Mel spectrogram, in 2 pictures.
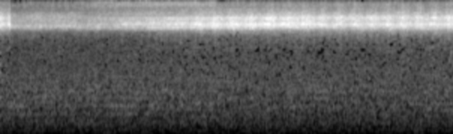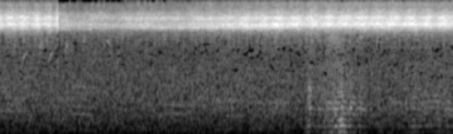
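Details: Continuous high, rasping shrill of a grasshopper chorus in a summer meadow with wildflowers, rising gently in loudness, with a short low buzz passing near the tenth second.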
